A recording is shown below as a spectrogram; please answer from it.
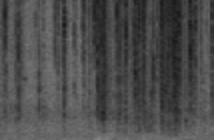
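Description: Clear plastic packaging bag crinkling as hands open it and pull out a small part: a run of quick crackles that gets denser about a second in.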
